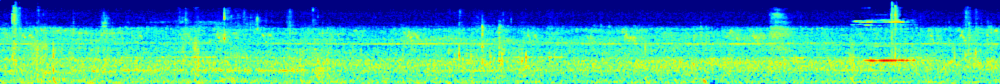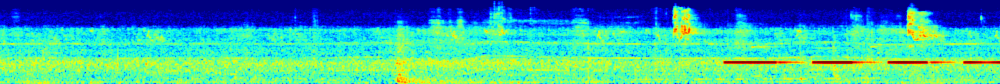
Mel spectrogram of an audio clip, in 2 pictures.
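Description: A garbage truck's reversing alarm beeps faintly and steadily near the end, sounding distant beneath a continuous low engine rumble outdoors.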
